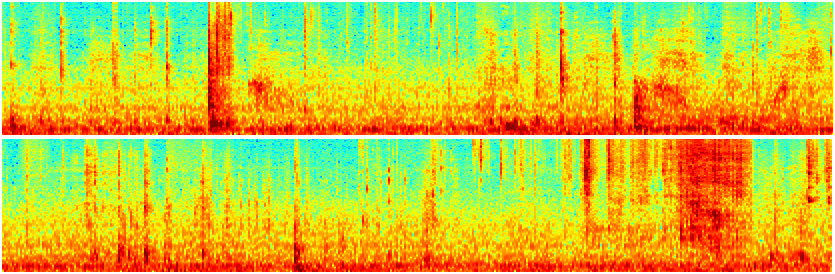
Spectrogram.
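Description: Close-up eating sounds of a person chewing and biting into a flaky egg tart, with small crunches and mouth clicks. There is a sharper click about two seconds in and a louder brief burst of noise near the end.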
